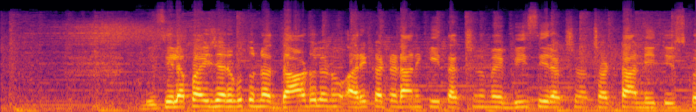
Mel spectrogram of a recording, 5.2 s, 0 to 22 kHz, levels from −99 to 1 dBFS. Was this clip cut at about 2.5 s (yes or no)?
no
